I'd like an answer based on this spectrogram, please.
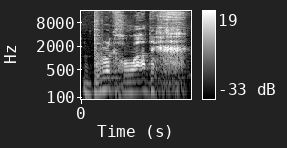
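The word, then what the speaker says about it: Bruichladdich: distillery team over at brooklotti i think they pronounce it brookhlove that's accurate it's one of the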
